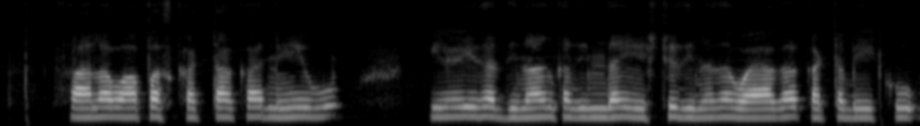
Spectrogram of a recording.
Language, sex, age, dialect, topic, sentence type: Kannada, male, 18-24, Central, banking, question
